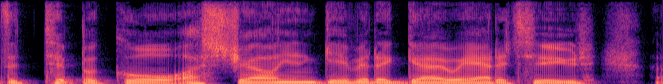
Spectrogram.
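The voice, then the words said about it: Put-on Australian accent. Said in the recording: “That's my Aussie accent. How did I do?”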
